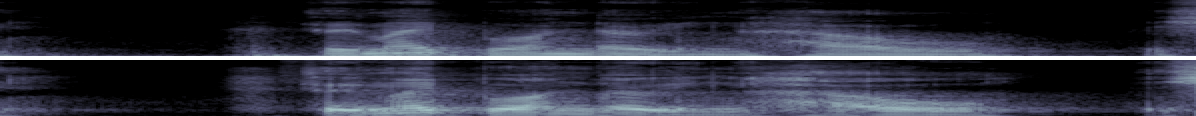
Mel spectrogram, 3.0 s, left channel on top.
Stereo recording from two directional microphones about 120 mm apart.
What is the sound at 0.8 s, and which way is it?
Speech, 40° right (ahead or behind).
